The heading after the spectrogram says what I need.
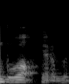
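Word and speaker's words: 부엌: bahasanya langsung buok seperti Jadi bukan bu buok tapi buok seperti itu ya bacanya langsung buok tapi untuk penulisan Latinnya Ya seperti ini karena kan O samping itu e Latinnya adalah eo tapi dibasnya tetap O ya seperti itu kalau yang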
